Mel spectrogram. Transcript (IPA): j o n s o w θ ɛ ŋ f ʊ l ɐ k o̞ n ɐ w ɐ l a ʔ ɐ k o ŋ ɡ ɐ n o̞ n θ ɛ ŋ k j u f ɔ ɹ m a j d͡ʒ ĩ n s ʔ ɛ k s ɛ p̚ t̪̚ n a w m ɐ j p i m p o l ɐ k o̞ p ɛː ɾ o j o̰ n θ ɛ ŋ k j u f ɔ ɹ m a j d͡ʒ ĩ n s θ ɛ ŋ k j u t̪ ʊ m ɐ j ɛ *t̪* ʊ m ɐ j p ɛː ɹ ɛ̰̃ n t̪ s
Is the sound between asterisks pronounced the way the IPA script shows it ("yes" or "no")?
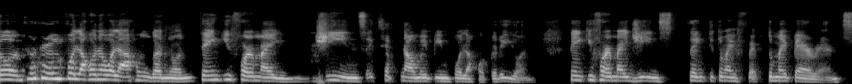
yes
